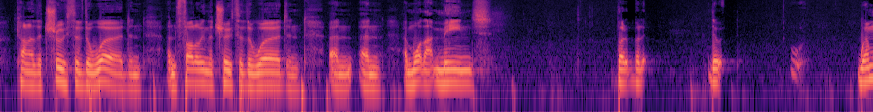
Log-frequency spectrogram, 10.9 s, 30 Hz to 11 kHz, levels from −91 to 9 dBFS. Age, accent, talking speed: 40-59, British, 145 wpm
